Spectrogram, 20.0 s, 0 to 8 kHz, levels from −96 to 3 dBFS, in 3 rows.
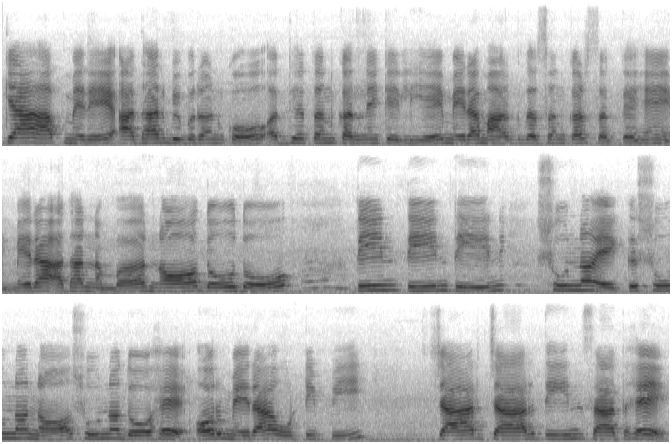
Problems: constant background noise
